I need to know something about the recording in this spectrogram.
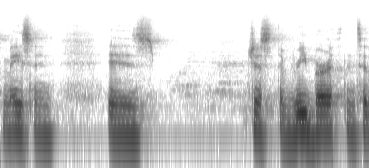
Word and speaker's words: M11SON: So the M11SON, pronounced Mason, is just the rebirth into the world and introducing myself as a creative and not just some regular person.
